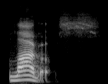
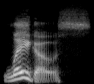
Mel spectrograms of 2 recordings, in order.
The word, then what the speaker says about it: Lagos: And she talked about Lagos, which The I've always capital, called right? it Lagos, right? And it's actually Lagos. It's not even Oh, Lagos, it's Lagos.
